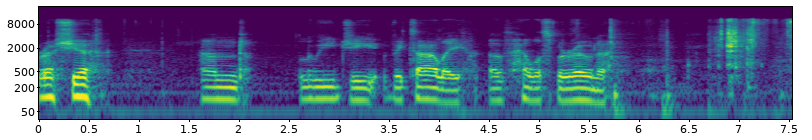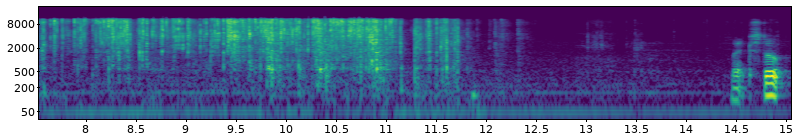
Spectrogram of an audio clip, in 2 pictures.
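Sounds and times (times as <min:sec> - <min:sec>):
plastic wrapper tearing and crinkling: 0:06.7 - 0:12.4.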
